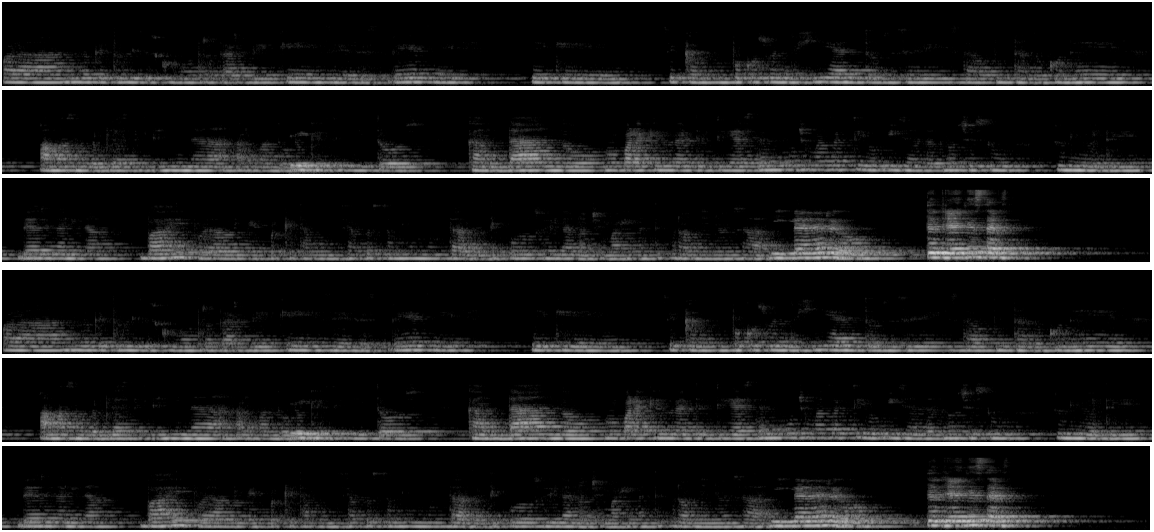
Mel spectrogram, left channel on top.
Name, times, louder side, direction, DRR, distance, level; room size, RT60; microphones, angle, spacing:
voice 1, 0.0-4.5 5.3-6.2 6.6-11.2 11.9-15.6 16.2-21.6 22.0-22.9 23.1-24.0 24.4-30.6, equal, 15° right, -3 dB, 1.5 m, -32 dB
voice 2, 14.4-14.7 30.7-31.8 32.2-33.0, left 2 dB, 35° left, -2 dB, 1.7 m, -23 dB
11.0 x 4.8 x 3.9 m, 1.4 s
head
